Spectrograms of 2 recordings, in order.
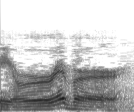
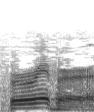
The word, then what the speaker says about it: river: nossos objetos vamos lá forte no R River River lembra exagera os RS no inglês River black black black quarteirão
